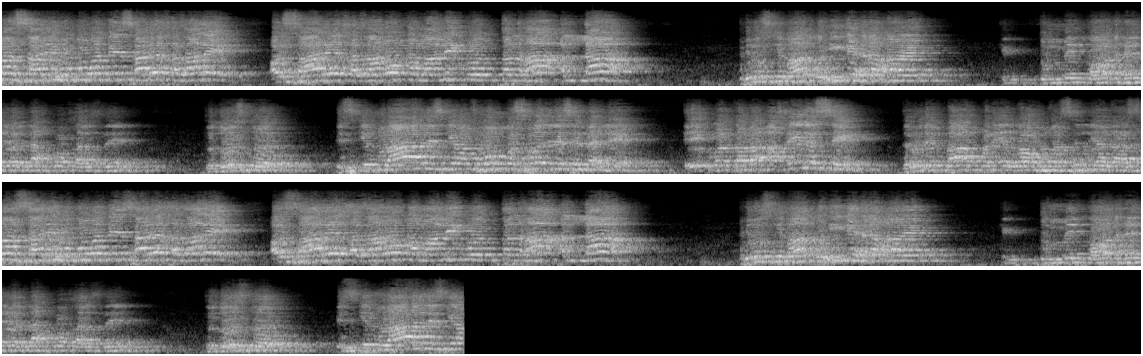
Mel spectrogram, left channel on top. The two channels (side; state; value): right; drops out; at 16.1 s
